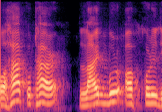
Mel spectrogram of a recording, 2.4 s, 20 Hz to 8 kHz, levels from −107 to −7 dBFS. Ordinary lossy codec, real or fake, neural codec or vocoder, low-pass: none; fake; codec, 16 kHz, 4.8 kbps, FACodec; none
